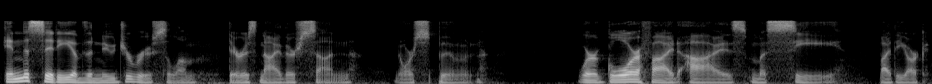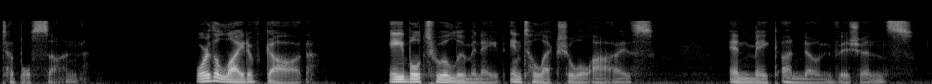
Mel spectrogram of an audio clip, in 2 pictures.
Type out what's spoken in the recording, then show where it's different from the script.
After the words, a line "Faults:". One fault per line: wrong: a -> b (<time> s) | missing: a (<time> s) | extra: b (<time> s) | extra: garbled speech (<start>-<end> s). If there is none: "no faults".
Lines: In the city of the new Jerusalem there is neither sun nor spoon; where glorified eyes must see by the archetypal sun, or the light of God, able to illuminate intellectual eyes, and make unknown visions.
In the city of the new Jerusalem there is neither sun nor spoon; where glorified eyes must see by the archetypal sun, or the light of God, able to illuminate intellectual eyes, and make unknown visions.
Faults:
no faults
